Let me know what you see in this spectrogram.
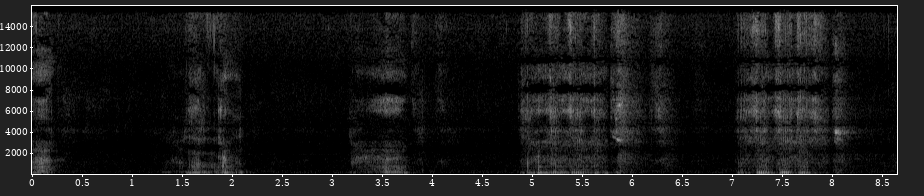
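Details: Snoring: slow, rough, rattling breaths with occasional snorts, repeating about every two seconds, roughly 30 a minute.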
